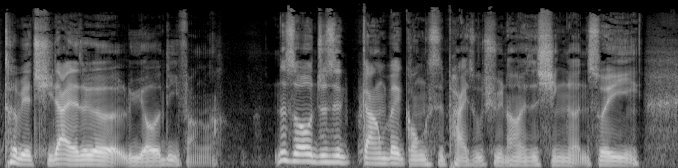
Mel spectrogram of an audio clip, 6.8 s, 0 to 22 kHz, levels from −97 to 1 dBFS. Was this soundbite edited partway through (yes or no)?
no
